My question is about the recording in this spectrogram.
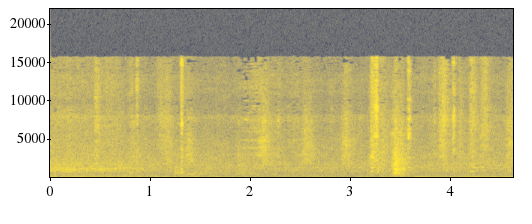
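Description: Small repair tools scratching and clicking against phone parts, with a stronger scrape about three and a half seconds in, over a low steady hum.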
